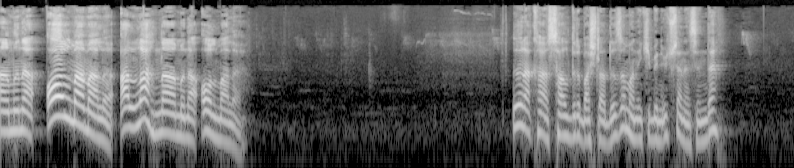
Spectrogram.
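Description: A middle-aged man speaks with animation into a microphone, with long pauses.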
